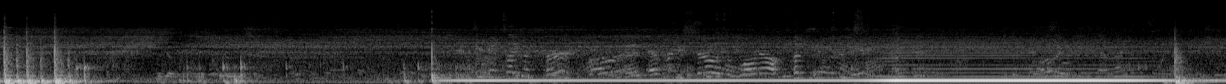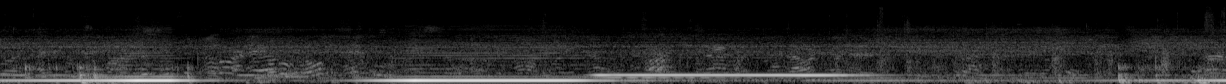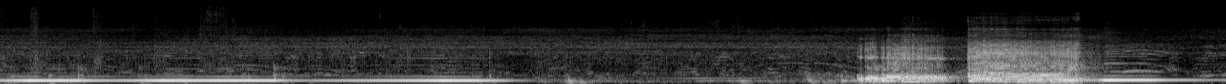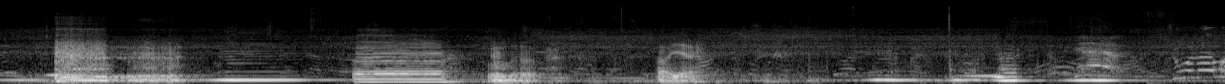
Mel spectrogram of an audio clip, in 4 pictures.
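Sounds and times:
electric guitar sustained low note: 0.0 - 49.0
harsh roaring screams: 33.1 - 35.5.

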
